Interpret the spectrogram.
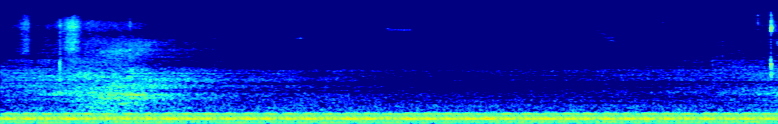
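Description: Idling car engine heard from inside the cabin: a steady low hum that does not change. A soft breathy exhale of pipe smoke comes about a second in.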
